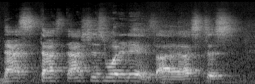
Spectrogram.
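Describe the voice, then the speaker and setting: A man's voice: on the high side, steady tone, moderate pace, sharp tone, far from the mic. Casting: young man in his twenties from Montreal, earnest and profane, loose rambling talk, recorded off-mic in a roomy space with faint hiss. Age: 20s. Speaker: rapper guest. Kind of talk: casual monologue interview.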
